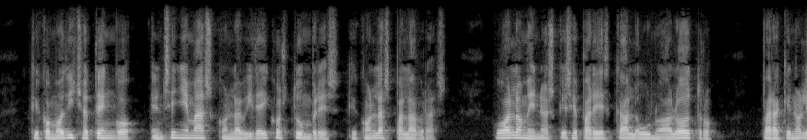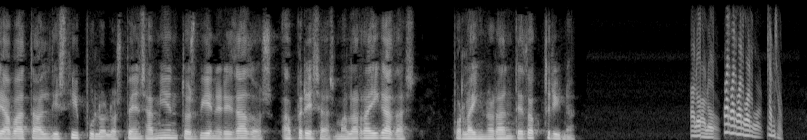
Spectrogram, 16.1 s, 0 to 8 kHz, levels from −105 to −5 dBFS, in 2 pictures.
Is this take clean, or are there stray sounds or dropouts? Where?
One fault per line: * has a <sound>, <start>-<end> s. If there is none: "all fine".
* has a chirp, 15.0-15.9 s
